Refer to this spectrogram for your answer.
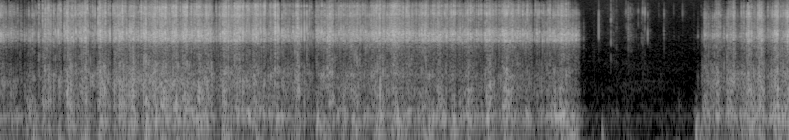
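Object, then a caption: Silicone scrubber pad with soft nubs. Long painted nails scratch and flick across the soft bristle nubs of a small, flexible blue silicone scrubbing pad held in both hands just above the microphone. The result is a dense, continuous crackling scratch with a bright hiss and a low rumble underneath. Near the end the sound briefly drops to near silence before the scratching resumes.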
